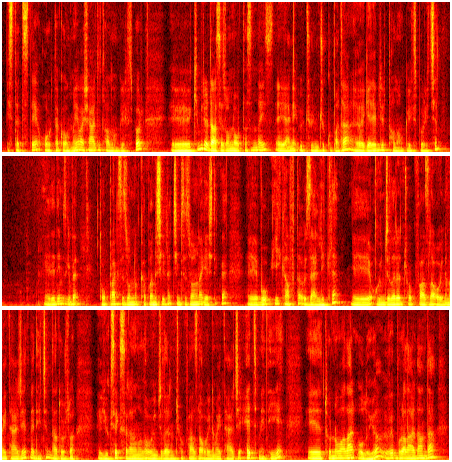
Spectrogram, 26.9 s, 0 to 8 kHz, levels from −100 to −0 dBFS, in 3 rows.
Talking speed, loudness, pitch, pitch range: 120 wpm, -24 LUFS, 105 Hz, 95-120 Hz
